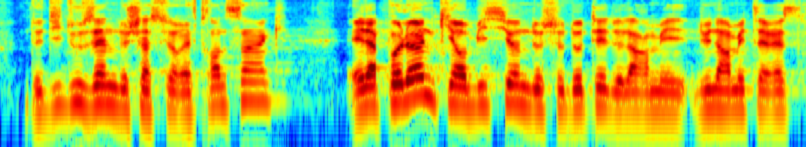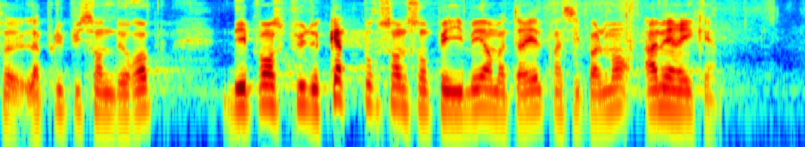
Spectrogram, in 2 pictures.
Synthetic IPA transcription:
d̪əd̪id̪uzɛnd̪əʃasœʁɛft̪χɑ̃t̪sɛ̃k | ɛlapɔlɔɲkʲiɑ̃bisjɔnd̪əsəd̪ɔt̪ed̪əmed̪ynaʁmet̪eʁɛst̪χəlaplypɥisɑ̃t̪̚d̪øʁɔp | d̪epɑ̃splyd̪əkat̪χpuʁsɑ̃d̪əsɔ̃peibeɑ̃mat̪ɛʁjɛlpχɛ̃sipalmɑ̃ameʁikʲɛ̰̃

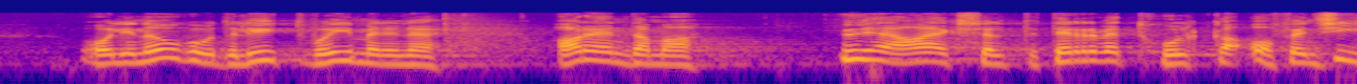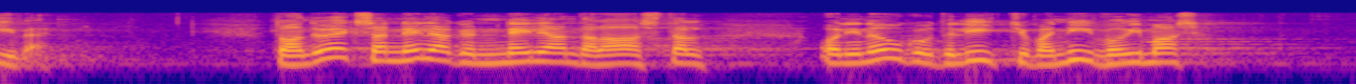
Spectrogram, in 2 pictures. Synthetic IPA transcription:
o̞lʲinɤwɡ̥od̪eliːt̪ːˑvɤjmelineɑɾe̞nd̪ɑmɑ | yɦe̞ɑekse̞lt̪ːe̞rve̞t̪ːˑhulkːɑʔo̞fe̞nsiːvḛ | t̪uɦɑnd̪eyɦe̞ksɑne̞lʲjɑɡymnne̞lʲjɑnd̪̥ɑlɑːst̪ɑlo̞lʲinɤwɡod̪eliːt̪ːˑjub̥ɑniːvɤjmɑs

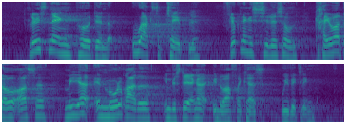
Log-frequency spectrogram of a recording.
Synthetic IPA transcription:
løːsne̝ŋn̩pʰɒ̽d̥enuɑ̈ɡ̥seb̥̚t͡sʰɛ̰ːb̥lə | fløɡ̥d̥ne̝ŋəsit͡sʰuæɕo̝̰ːn | kʰʁɛːʊɐd̥ɒʊʔɒ̽səme̝ːɐʔenmɔ̽ːlʁɑd̥ð̞̩ˠəe̝nʋesd̥e̝ɐ̰e̝ŋɐinu̝ɐɑ̈fʁikʰæs | uðˠʋe̝ɡ̥le̝ŋ

